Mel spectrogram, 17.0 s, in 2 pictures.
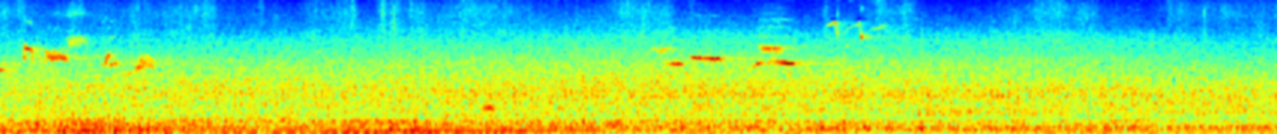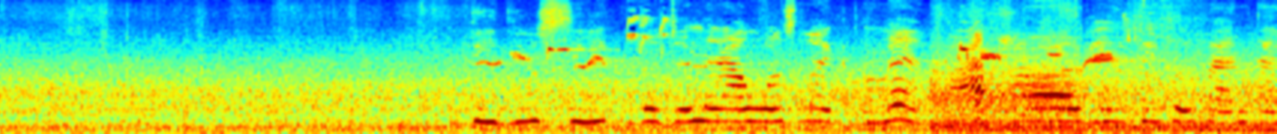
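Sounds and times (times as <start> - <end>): bird chirps: 0.0 - 1.2, 4.3 - 6.0
outdoor background noise: 0.0 - 17.0.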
